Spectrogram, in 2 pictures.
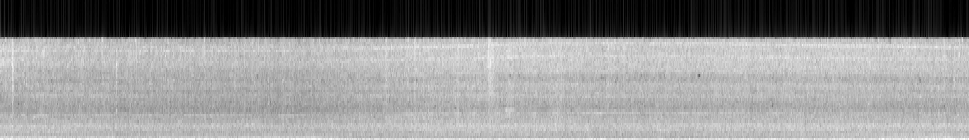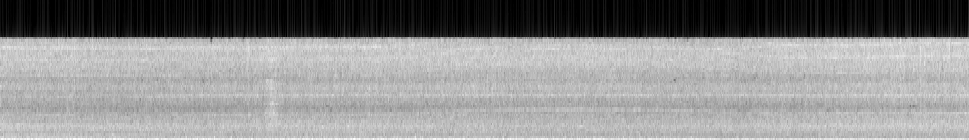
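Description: Airplane engines running steadily, heard from inside the passenger cabin while the plane taxis: a low hum with several steady droning tones, a little louder for the first few seconds.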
